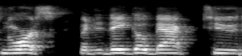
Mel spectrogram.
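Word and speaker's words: Nourse: Even before that, the great grandmother of these guys, of Nate, Tim, and Mary, was a lady called Rebecca Nurse, which is how they pronounce the name.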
